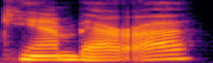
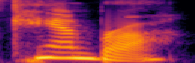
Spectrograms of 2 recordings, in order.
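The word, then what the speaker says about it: Canberra: b r r a canar yeah no it's not canara it's canra CRA what yeah okay c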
